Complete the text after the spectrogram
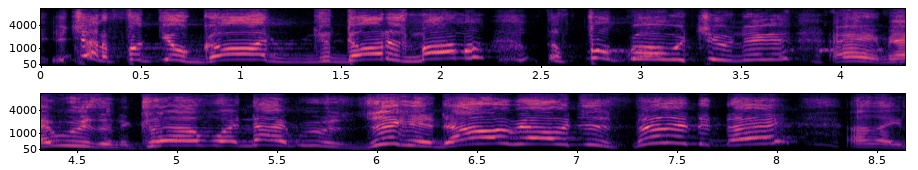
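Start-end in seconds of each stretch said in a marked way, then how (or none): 0.0-3.8 mock angry accusation. Acted quarrel over the mother. 4.0-8.0 sheepish excuse. Retold or imitated. Friend excusing himself.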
